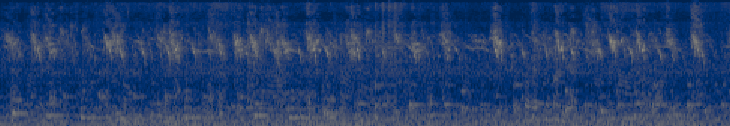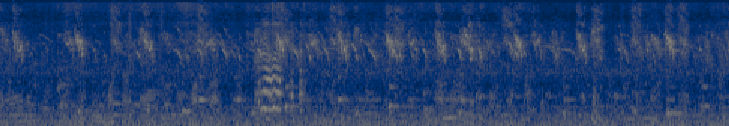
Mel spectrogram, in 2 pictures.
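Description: Several chickens cluck and squawk close by, their calls overlapping continuously with no pauses.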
